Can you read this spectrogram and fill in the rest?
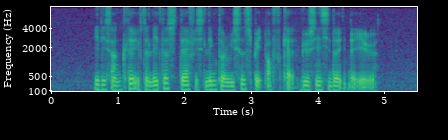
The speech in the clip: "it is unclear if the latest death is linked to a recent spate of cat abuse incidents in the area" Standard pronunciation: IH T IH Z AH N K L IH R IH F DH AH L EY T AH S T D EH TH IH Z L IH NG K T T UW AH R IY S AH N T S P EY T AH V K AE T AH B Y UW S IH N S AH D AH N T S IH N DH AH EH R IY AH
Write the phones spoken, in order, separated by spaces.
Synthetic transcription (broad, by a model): IH T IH S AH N K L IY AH IH F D AH L EY T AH S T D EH F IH S L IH NG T T UW AH R IY S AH N S P EY T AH F K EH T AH B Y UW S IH N S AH D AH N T IH N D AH EH R IY AH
